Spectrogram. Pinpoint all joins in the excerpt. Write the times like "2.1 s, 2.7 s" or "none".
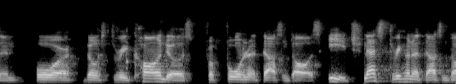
3.6 s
